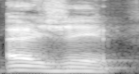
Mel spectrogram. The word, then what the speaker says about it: Hergé: his alter ego name Hergé, from the French pronunciation of his reverse initials RG.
